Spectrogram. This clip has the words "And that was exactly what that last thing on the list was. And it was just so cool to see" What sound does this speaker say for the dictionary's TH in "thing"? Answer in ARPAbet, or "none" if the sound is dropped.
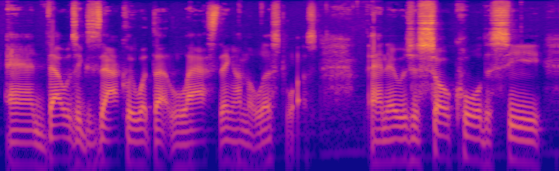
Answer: TH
